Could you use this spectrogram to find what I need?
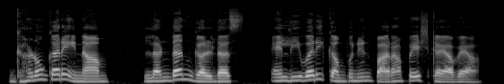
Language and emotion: Sindhi, neutral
